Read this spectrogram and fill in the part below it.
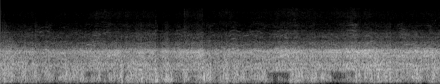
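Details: Over a million Snow Geese gathered at Loess Bluffs National Wildlife Refuge on a fine day, 21 February 2020, make a dense, unbroken roar of overlapping honks and yelps with no single voice standing out.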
